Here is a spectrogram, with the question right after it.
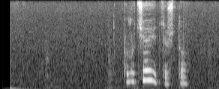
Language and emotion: Russian, sad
